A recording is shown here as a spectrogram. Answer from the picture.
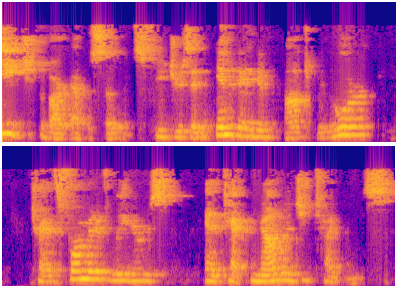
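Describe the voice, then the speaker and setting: A woman's somewhat breathy, medium-pitched voice with lively intonation, moderate pace and big swings in loudness. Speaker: podcast host, executive coach. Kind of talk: scripted intro and outro.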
